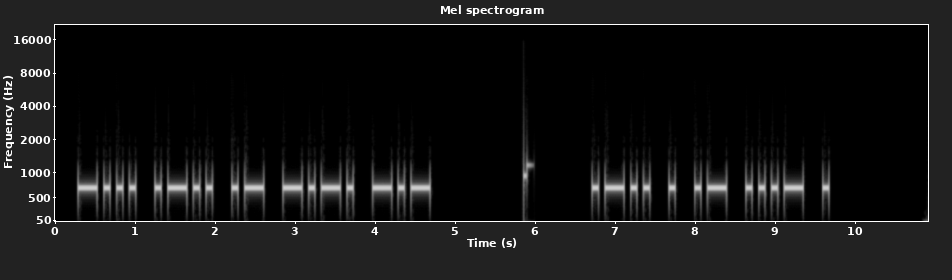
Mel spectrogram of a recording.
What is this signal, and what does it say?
Morse code, heard as a keyed tone, about 15 wpm, 700 Hz. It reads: BLACK LEAVE
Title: Sentences from Top 400 Words - New Word Drill - 15wpm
